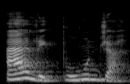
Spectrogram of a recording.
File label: good afternoon, kichwa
